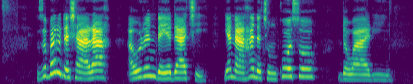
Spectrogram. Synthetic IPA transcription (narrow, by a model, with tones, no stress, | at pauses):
zʊ˦bɐ˦rda˨ʃaː˨ɽaː˦ | ʔa˨wʊ˦ɽɪ˦nda˨ja˦daː˦t͡ʃeː˨ | jɐ˦naː˨ɦa˦na˨t͡ʃɪ˨ŋkʷoː˦soː˦ | da˨waː˦ɽiː˦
